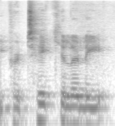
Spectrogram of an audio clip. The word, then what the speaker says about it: particular: Colors to be particularly comforting.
